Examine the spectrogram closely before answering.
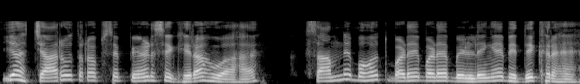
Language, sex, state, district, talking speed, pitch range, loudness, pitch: Hindi, male, Jharkhand, Ranchi, 185 wpm, 150-185 Hz, -15 LUFS, 170 Hz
